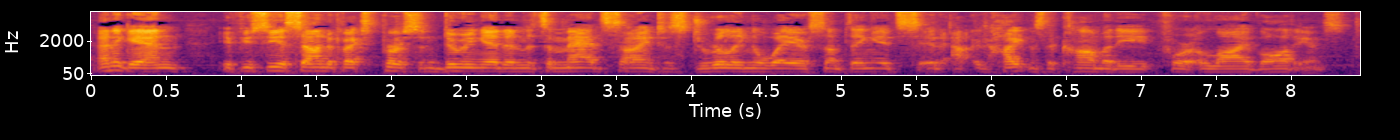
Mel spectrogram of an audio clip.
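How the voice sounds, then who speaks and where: A man giving an informal, halting and rambling demonstration of sound-effect instruments, as a radio drama producer. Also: mid-range voice, flat delivery, pushed and bright. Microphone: stereo microphone. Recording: noisy recording with stereo microphone.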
